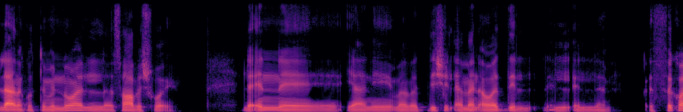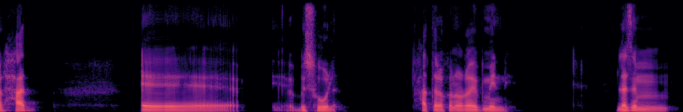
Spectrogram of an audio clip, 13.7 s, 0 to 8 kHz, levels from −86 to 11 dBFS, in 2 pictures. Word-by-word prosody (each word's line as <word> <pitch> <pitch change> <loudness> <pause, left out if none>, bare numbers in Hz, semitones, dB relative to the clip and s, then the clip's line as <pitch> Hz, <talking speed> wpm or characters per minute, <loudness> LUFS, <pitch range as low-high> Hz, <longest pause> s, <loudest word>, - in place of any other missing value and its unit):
لأ 105 -1 +8
أنا 100 - +4
كنت 100 0 -6
من 100 - -2
النوع 120 +6 +2
الصعب 95 -2 +1
شويّة، 95 - -5 0.7
لأن 110 0 +2 0.7
يعني 85 -1 -1
ما 90 -1 -2
بادّيش 90 +5 -2
الأمان 95 +3 0
أو 95 - +3
أدّي 105 +2 -1
ال 90 -2 -7
ال 85 0 -6
ال 85 -1 -7 0.4
الثقة - - +1
لحد - - +4 1.1
آآ 90 -2 +2 0.7
بسهولة - - +1 0.8
حتّى - - +1
لو 85 - +2
كان 90 - 0
قريب 90 0 +3
مِنّي، 85 -5 -1 1.0
لازم 100 -5 +2
95 Hz, 120 wpm, -25 LUFS, 90-105 Hz, 1.1 s, لأ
